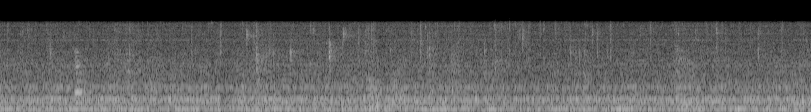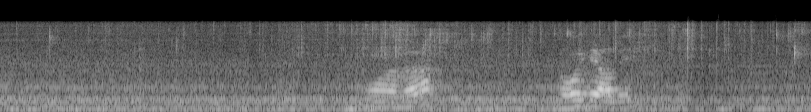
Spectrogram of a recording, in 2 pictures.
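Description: Breaded chicken and zucchini fritters frying in oil in pans, a steady sizzle, under the steady hum of a kitchen range hood fan.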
